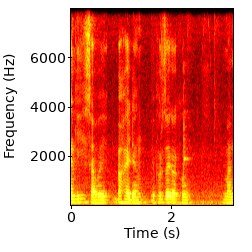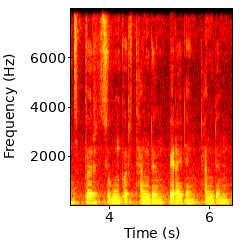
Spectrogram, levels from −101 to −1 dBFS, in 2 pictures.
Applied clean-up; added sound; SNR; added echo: none; Bowed string instrument; 17 dB; none.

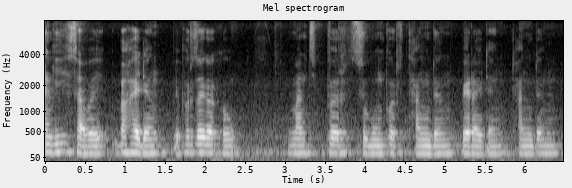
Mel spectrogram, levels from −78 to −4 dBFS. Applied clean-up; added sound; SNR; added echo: none; none; none; none.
